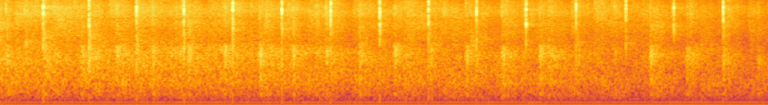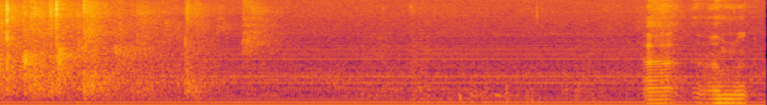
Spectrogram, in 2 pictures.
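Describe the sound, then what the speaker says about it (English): A conference audience claps during a memento presentation at a GST conclave, a brisk burst of many hands that fades out after about six seconds, followed by low room hum and a brief voice near the end. "join with a thundering round of applause"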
